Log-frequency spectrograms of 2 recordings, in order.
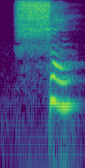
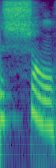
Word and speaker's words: chant: Par exemple, quelle est la famille de chant? Chant. C'est chanter. Donc, qu'est-ce qu'on va rajouter à la fin? On va rajouter un T parce qu'on entend le son T.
